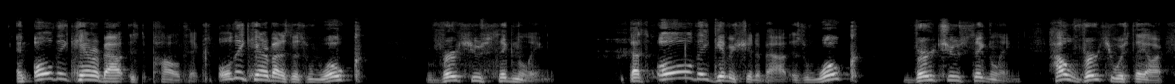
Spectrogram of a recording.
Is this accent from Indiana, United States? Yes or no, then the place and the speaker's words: no; New York, United States; I'm from New York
